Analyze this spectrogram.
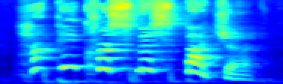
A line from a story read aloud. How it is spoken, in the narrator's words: shouted Rabbit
